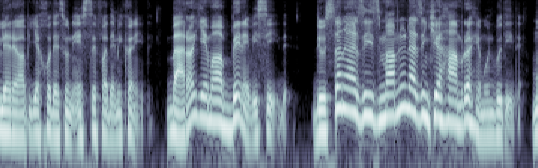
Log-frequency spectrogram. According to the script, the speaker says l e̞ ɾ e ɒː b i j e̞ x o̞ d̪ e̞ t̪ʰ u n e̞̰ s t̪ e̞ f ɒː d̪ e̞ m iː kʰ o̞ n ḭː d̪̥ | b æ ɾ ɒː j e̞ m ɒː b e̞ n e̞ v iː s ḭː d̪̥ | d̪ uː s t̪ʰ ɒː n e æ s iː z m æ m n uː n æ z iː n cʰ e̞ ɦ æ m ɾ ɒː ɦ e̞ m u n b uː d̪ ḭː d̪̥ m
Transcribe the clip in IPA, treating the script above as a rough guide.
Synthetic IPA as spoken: l e̞ ɾ e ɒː b i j e̞ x o̞ d̪ e̞ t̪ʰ u n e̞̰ s t̪ e̞ f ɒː d̪ e̞ m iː kʰ o̞ n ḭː d̪̥ | b æ ɾ ɒː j e̞ m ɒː b e̞ n e̞ v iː s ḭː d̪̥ | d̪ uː s t̪ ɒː n e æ z iː z m æ m n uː n æ z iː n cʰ e̞ ɦ æ m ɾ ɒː ɦ e̞ m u n b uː d̪ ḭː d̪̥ m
